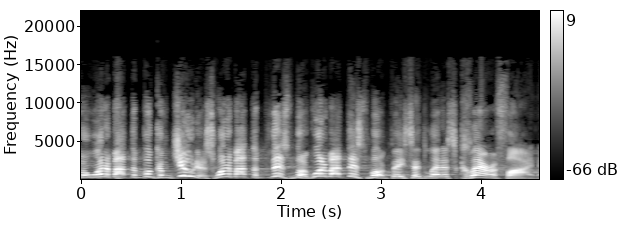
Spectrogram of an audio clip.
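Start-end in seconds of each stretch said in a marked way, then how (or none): 0.0-3.1 higher, whiny questioning of the skeptics; mock objector. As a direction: needle him with the skeptics' doubts. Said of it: "other people were saying".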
